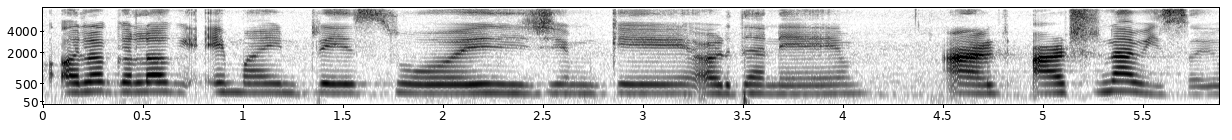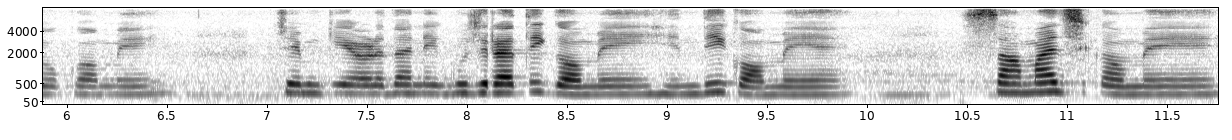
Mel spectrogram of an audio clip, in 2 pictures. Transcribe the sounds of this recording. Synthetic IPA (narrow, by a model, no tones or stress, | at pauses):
ə̰ləɡələɡemaɪnʈɾesʈɦojd͡ʒimkeəɽd̪ʱane | aaʈʰnaʋisəjoɡəme | d͡ʒemkeəɽd̪ʱaneɡʊd͡ʒɾat̪ikəmeɦɪ̃nd̪ikəme | samad͡ʒkəmẽ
